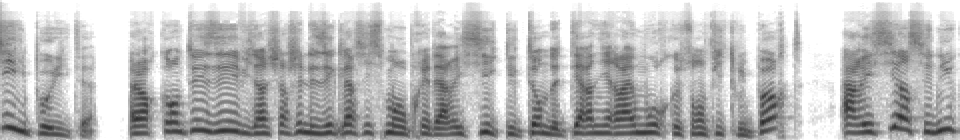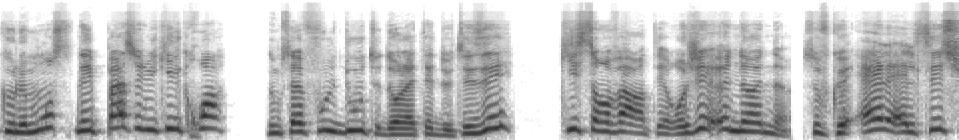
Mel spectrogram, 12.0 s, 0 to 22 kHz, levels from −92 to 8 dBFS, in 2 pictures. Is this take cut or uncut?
uncut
